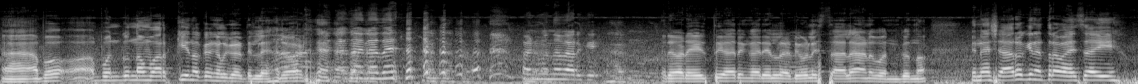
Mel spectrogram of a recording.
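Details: Adult male speaker; Normal speech.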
